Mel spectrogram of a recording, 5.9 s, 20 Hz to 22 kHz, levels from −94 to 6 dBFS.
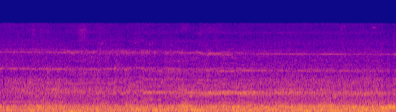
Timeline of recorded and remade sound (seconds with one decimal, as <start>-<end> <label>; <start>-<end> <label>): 0.0-1.0 recorded; 1.0-3.7 remade; 3.7-5.9 recorded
